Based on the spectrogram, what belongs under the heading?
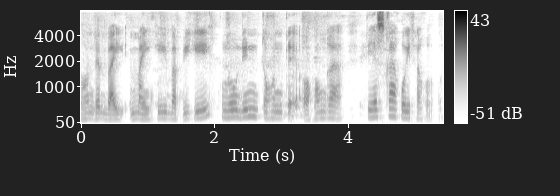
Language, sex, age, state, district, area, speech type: Assamese, female, 60+, Assam, Morigaon, rural, spontaneous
